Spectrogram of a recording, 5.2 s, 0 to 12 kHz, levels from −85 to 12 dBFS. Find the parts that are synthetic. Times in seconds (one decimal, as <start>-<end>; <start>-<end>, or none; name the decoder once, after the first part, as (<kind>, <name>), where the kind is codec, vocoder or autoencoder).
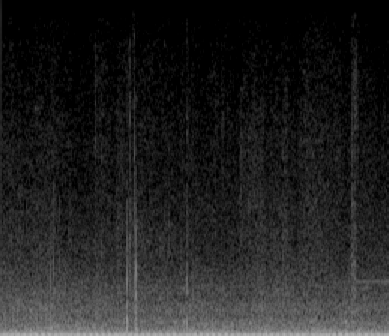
none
